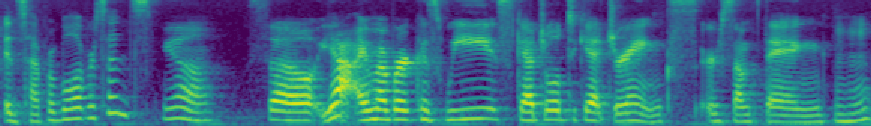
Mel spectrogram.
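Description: A woman with a West Coast American accent talks at a fairly quick pace. Her pitch is medium, with ordinary variation. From Southern California. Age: 30s. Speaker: podcast co-host. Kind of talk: casual chat.

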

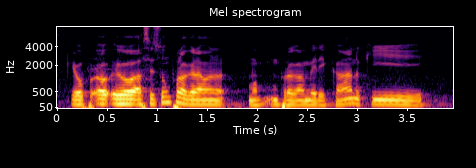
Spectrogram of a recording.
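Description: With a plain, everyday voice, a man speaks at a medium pitch. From Brasília, Brazil. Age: 30s. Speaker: podcast co-host. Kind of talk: casual chat.

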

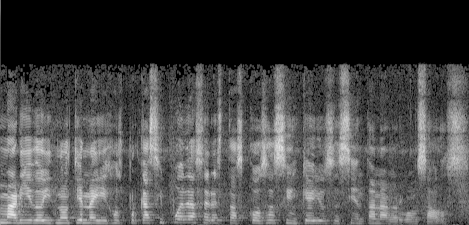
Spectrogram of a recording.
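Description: Projecting a raised voice at a moderate pace, a woman with a high pitch is heard over noticeable background noise. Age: 40s. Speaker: comedian and psychologist. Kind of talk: casual chat.

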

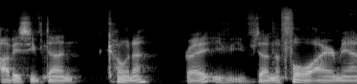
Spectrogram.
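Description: A man speaks with a normal speaking voice. His pitch is fairly low and his pace fairly quick. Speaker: podcast host. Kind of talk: casual chat.

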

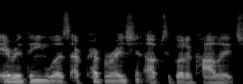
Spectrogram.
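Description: In a dry, close sound with no echo, a man talks in an ordinary speaking voice with a fairly low pitch. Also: quiet background. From US South, Mississippi. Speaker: software engineer. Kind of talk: interview.

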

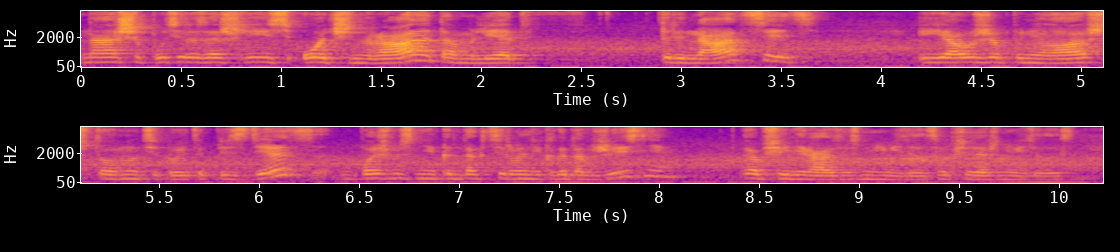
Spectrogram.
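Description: Despite long, frequent pauses, a woman talks at a very fast pace with ordinary pitch variation, amid audible room echo and noticeable background noise. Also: medium pitch for a woman. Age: 20s. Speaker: podcast co-host. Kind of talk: casual chat.

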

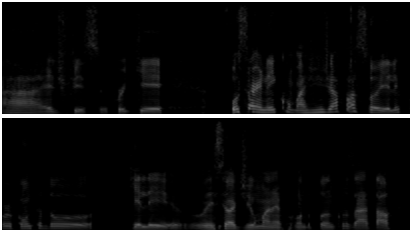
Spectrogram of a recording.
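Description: A man talks at a moderate pace in a medium pitch with ordinary pitch variation and a bright, sharp tone. The sound is dry and close, with no echo. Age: young. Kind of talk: casual chat.

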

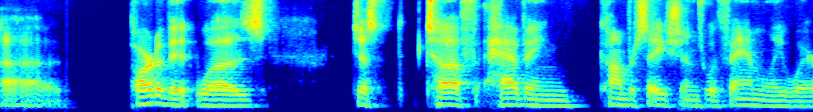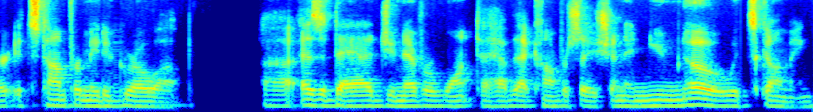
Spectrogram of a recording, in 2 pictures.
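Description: Against a quiet background, a man talks at a fairly slow pace with a fairly low pitch and fairly even intonation. His voice is somewhat breathy, with a dark, mellow tone. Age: 50s. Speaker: podcast host. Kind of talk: solo Q&A podcast monologue.

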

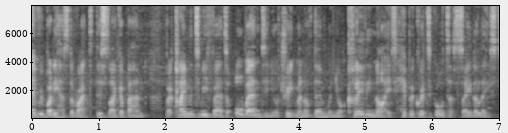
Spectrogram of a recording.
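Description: Someone with a British accent talks at a very fast pace with ordinary pitch variation over music in the background. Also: man. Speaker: podcast host. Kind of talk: reading magazine aloud with commentary.

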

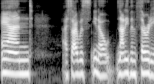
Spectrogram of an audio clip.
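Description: A woman with an American accent, fairly low in pitch with fairly even intonation, an unremarkable speaking voice on a very clean recording with a silent background. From Long Island, New York. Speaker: literary agent. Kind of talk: interview.

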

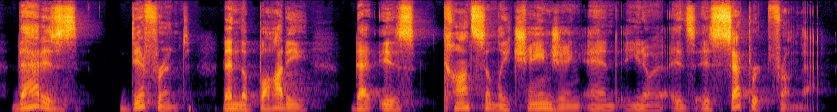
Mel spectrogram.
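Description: In a normal speaking voice of medium pitch, a man speaks at a fairly slow pace with lively intonation and big swings in loudness. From US, New Jersey. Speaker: financial advisor, retired hedge fund partner. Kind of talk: podcast interview.

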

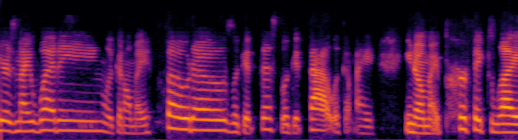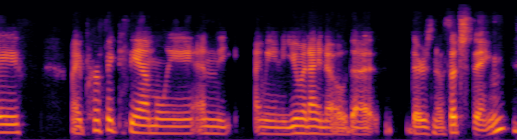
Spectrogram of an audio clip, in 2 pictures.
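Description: A woman speaks in a normal speaking voice at a medium pitch and moderate pace, with lively intonation. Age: 30s. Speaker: podcast guest. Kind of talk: casual chat.

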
